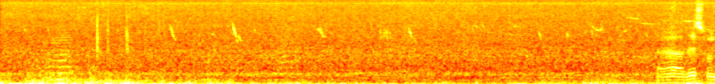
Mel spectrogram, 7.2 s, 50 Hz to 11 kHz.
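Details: Low, continuous droning of honey bees from a colony split off a main hive in early March, opened for inspection in mid-April 2017. A hum fills the whole stretch, and a short human voice comes near the end.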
